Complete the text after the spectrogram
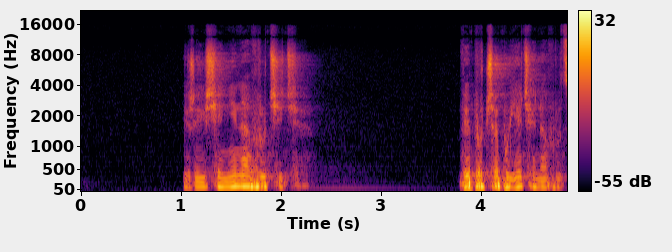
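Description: A middle-aged man speaks slowly and solemnly through a microphone.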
